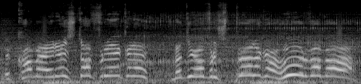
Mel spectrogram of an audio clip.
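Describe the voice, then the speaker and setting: An actor playing a pompous, vengeful husband who rants and curses in a melodramatic radio horror comedy. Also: male voice, very high voice, normal speed, very noisy. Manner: ranting, melodramatic, coarse dialect. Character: vengeful, pompous cuckolded husband, raging and cursing.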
